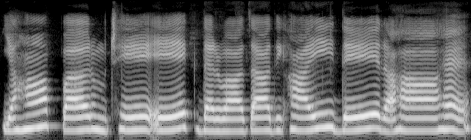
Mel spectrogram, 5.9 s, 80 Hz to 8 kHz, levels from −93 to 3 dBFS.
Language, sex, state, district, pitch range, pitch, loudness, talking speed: Hindi, female, Madhya Pradesh, Katni, 225-245 Hz, 230 Hz, -12 LUFS, 90 wpm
